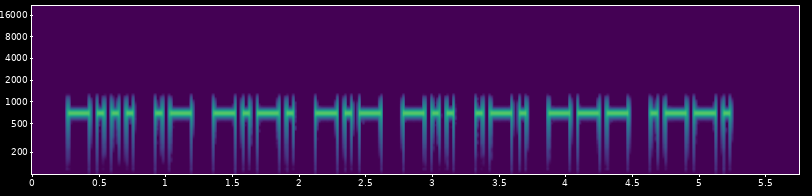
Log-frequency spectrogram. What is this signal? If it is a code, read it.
Morse code, heard as a keyed tone, about 22 wpm, 700 Hz. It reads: BACKDROP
